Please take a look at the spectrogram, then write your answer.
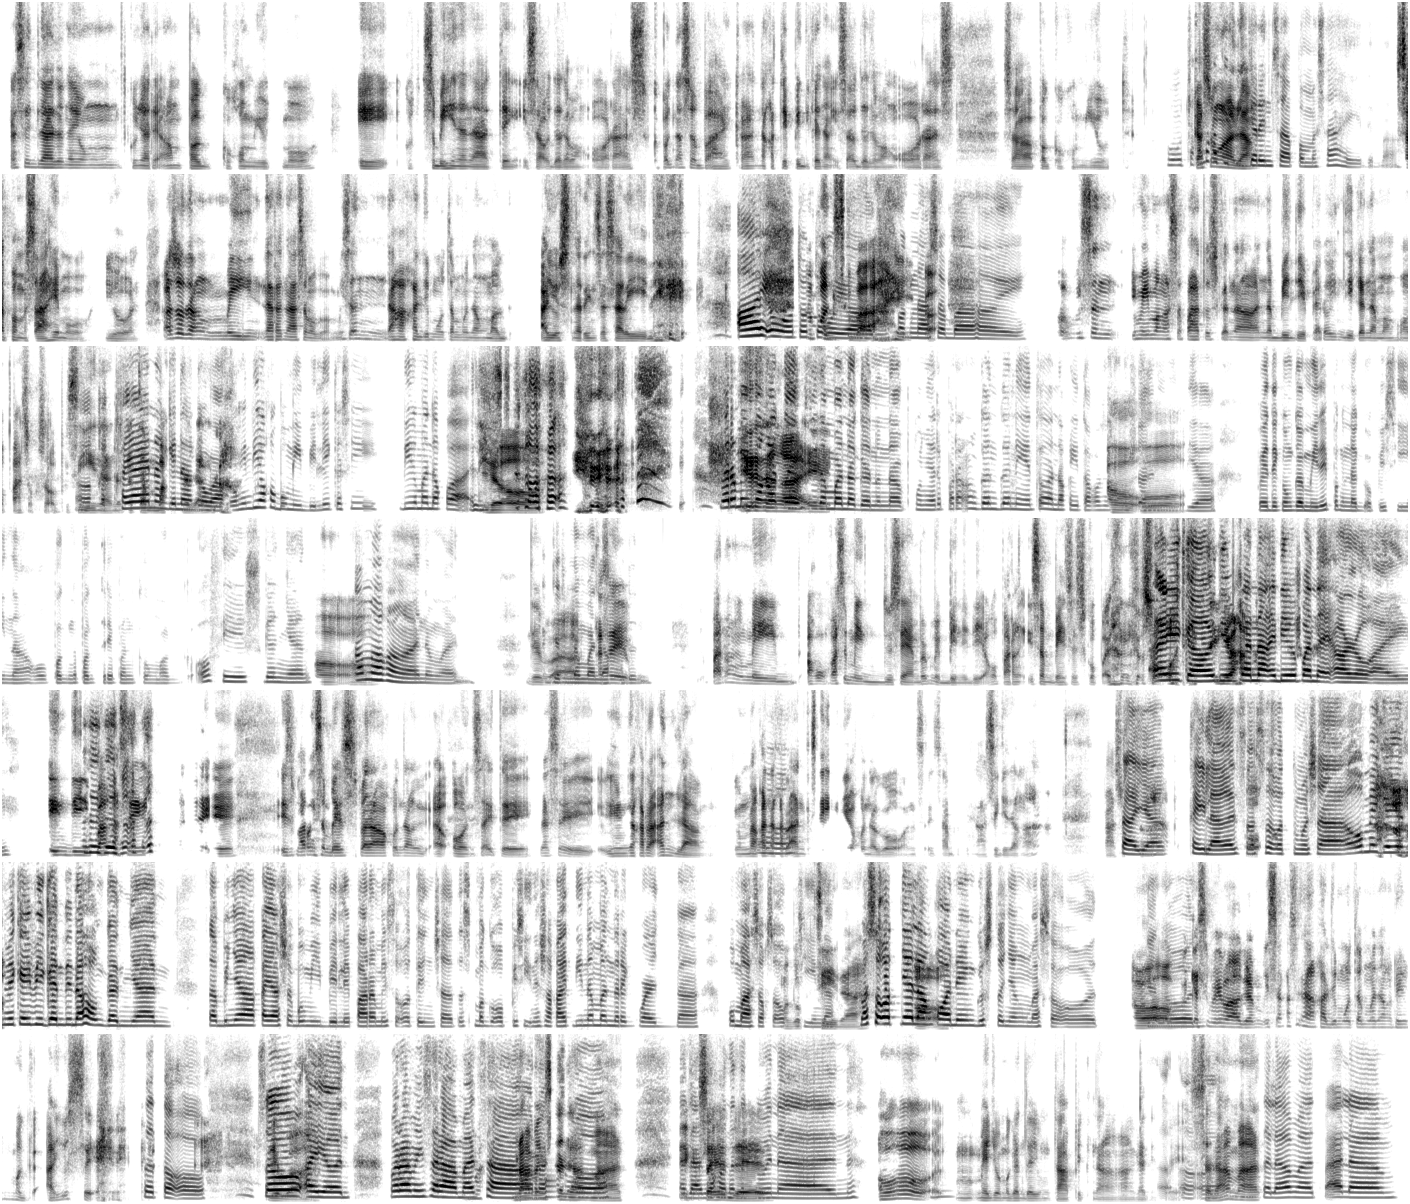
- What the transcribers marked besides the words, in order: tapping; laughing while speaking: "sarili, kapag sa bahay ka"; laughing while speaking: "no?"; laugh; laughing while speaking: "Yun na nga eh!"; laughing while speaking: "nasuot kasi nga"; laugh; tsk; chuckle; chuckle
- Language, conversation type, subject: Filipino, unstructured, Mas gusto mo bang magtrabaho sa opisina o sa bahay?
